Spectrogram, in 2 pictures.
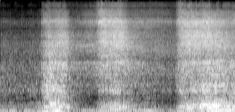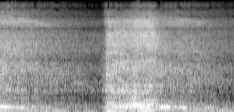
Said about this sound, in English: Give me gas. Rev it. Rev it.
